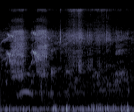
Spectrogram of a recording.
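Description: Poultry calling faintly, a few short calls in the first second, over a low steady rumble.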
